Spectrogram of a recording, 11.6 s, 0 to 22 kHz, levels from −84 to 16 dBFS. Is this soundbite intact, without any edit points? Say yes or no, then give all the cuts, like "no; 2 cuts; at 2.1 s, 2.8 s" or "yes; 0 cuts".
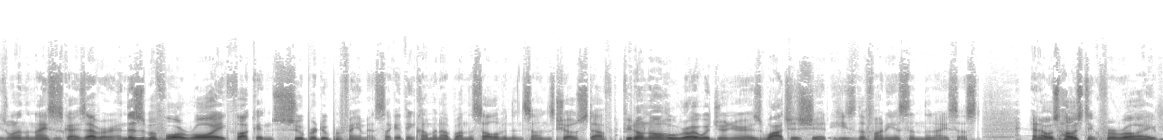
no; 4 cuts; at 2.3 s, 4.2 s, 5.6 s, 6.2 s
